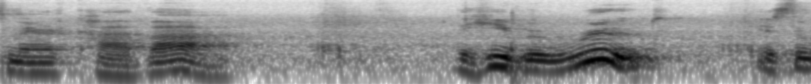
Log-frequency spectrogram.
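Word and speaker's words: מרכבה: his texan accent way americaba but the real pronunciation in hebrew is merkava the hebrew root is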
